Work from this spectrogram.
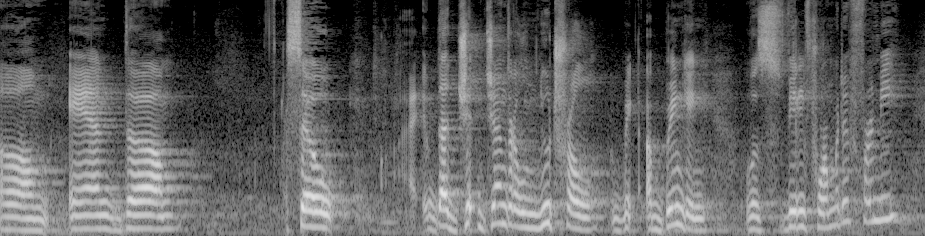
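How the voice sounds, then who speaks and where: A woman speaks at a very slow pace with long, frequent pauses. Her medium pitch shows ordinary variation, and audible room echo fills the recording. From Ukraine, Odessa. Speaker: venture investor, conference panelist. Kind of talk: panel discussion. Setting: stage with audience. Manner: halting, many restarts.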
